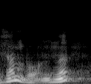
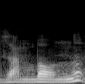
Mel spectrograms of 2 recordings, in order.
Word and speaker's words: Zambon: in Toscana e invece Zambon, con la O chiusa, che io, essendo dell'Italia centrale, devo stare attento a non pronunciare troppo Zambon, se no voi mi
